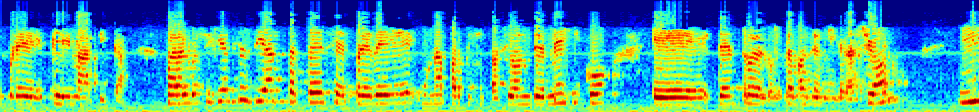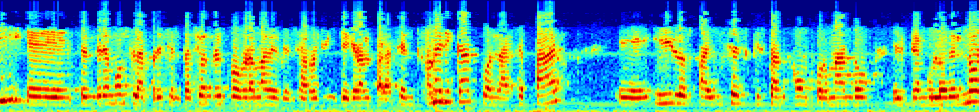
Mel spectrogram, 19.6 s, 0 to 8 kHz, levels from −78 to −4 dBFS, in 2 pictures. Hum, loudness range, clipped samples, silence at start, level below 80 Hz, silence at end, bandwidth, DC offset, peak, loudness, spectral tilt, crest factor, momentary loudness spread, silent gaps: none; 1 LU; 0.6%; 0 s; -44 dBFS; 0 s; 8 kHz; under 0.1%; 0 dBFS; -10 LUFS; -4 dB/octave; 10 dB; 8 LU; none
